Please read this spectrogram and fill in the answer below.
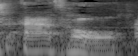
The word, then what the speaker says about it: Athol: And by the way, for people playing at home, it's A-T-H-O-L. So I know it sounds like something else, but that's how you pronounce Athol.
